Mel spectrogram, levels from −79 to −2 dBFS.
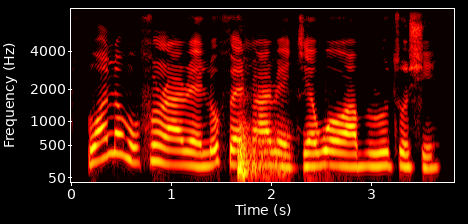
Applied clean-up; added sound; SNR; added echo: neural mask model RNNoise.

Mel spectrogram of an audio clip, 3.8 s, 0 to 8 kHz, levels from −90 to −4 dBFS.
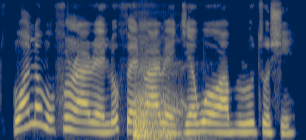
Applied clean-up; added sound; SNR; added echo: none; Explosion; 3 dB; none.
